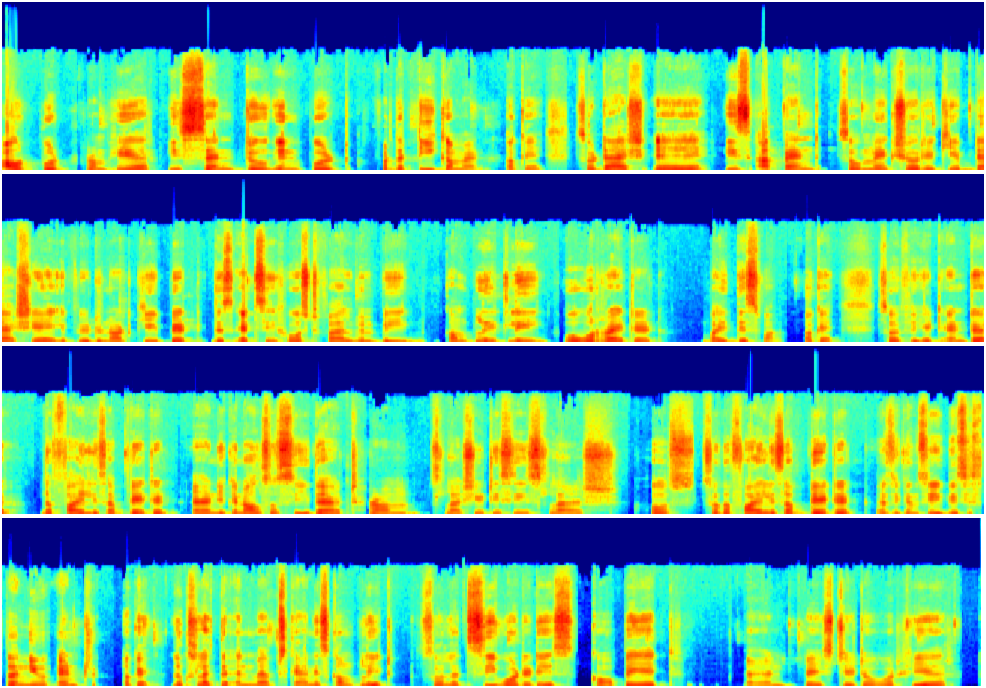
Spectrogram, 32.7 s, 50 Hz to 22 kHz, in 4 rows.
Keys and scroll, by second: 15.4 Return, 18.2-21.5 typing, 22.0 Right, 32.5 Return, 32.5 ctrl+v, 32.5 alt+Tab.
